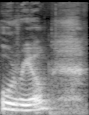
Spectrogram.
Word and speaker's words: Uriel: to speak today or just say uriel every time i say his name he corrects me because he's like it's uriel um rafael and michael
